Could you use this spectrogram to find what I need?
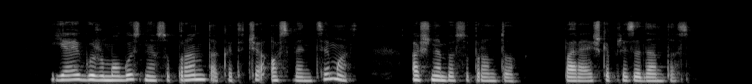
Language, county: Lithuanian, Šiauliai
